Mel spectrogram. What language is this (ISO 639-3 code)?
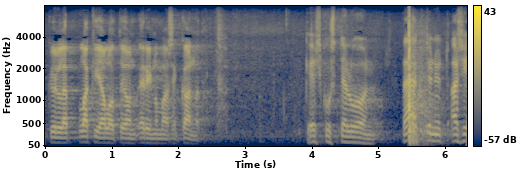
fin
